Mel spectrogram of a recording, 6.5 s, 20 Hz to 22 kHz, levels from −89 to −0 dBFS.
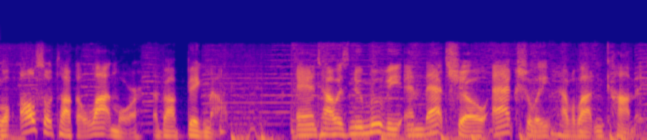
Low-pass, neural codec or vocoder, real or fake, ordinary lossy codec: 7.2 kHz; none; real; Opus, 32 kbps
